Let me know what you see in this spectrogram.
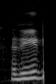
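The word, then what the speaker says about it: read: रीड यानी कि पढ़ना, इसे प्रोनाउंसिएशन अलग की जाती है, रीड, और इसे हम पढ़ेंगे रेड, और इसे भी पढ़ेंगे रेड, ठीक है। रीड, रेड, रेड, रीडिंग, रीड्स, देखने में बिल्कुल सेम है, रीड ही लग रहा है, लेकिन सेकेंड फॉर्म और थर्ड फॉर्म की प्रोनाउंसिएशन रीड नहीं रेड में करेंगे, ठीक है।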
